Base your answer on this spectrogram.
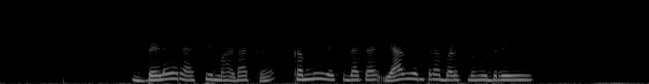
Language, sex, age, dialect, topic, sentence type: Kannada, female, 46-50, Dharwad Kannada, agriculture, question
